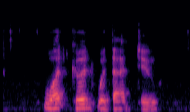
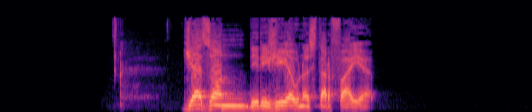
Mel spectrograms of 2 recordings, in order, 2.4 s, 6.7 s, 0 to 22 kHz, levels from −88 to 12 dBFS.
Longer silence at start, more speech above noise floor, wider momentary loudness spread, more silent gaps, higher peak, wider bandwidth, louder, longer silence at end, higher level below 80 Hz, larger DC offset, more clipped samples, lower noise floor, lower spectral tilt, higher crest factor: second, 0.55 s vs 1.4 s; second, 38 dB vs 74 dB; first, 13 LU vs 7 LU; neither; second, -12 dBFS vs 0 dBFS; second, 7.4 kHz vs 11.5 kHz; second, -29 LUFS vs -12 LUFS; second, 0.45 s vs 2 s; second, -70 dBFS vs -58 dBFS; neither; neither; second, -66 dBFS vs -85 dBFS; first, -7.5 dB/octave vs -4.5 dB/octave; about the same, 18 dB vs 14 dB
